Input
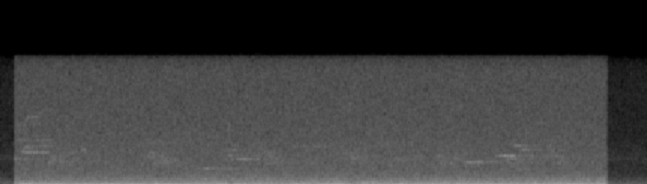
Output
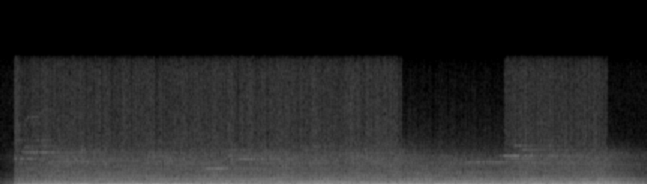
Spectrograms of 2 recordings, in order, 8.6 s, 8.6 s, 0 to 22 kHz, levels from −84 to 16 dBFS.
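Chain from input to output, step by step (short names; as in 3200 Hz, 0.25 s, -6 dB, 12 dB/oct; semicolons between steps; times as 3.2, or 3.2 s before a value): 5.35–6.72 LPF 1800 Hz 6 dB/oct; limiter -17.5 dBFS, peak gain reduction 9.5 dB; spring tank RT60 2.8 s, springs 33/59 ms, chirp 70 ms, DRR -7 dB; gain -8.5 dB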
